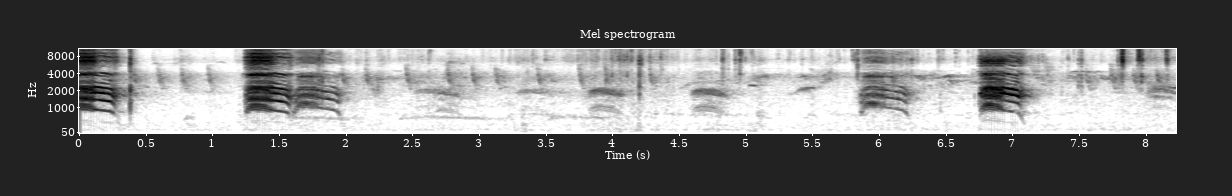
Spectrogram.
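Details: Many crows on a winter morning, fighting for food. Harsh, cawing calls come in loud clusters of two or three, with quieter caws from farther birds in between. Steady background hiss.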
